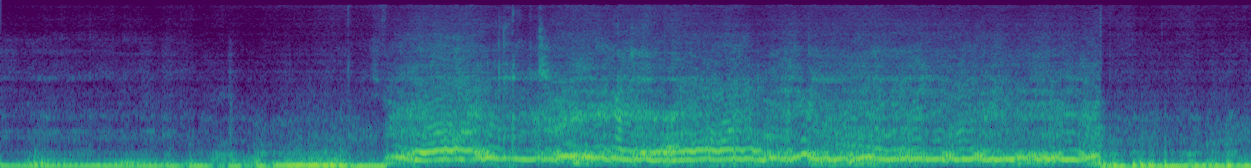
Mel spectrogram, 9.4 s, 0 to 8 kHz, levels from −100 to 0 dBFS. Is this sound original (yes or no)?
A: no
